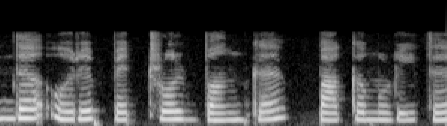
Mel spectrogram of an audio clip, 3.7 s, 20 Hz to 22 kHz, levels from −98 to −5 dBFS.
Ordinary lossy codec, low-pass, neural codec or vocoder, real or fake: none; none; none; real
